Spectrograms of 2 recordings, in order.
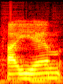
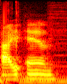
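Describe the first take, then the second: First: The final M is pronounced clearly. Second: The final M is pronounced unclearly. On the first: "when they try to say I am" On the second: "Usually they say I am, like I am. That makes no sense"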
